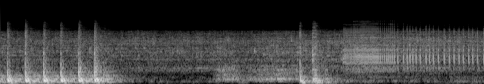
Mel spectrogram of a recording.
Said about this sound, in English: I lifted the bronze idol and rapped on the door with it, and the voices stopped.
